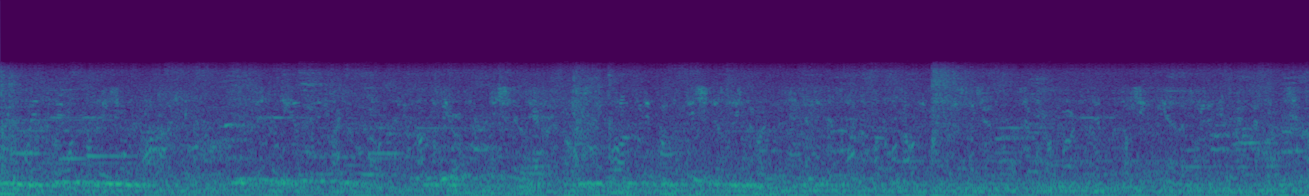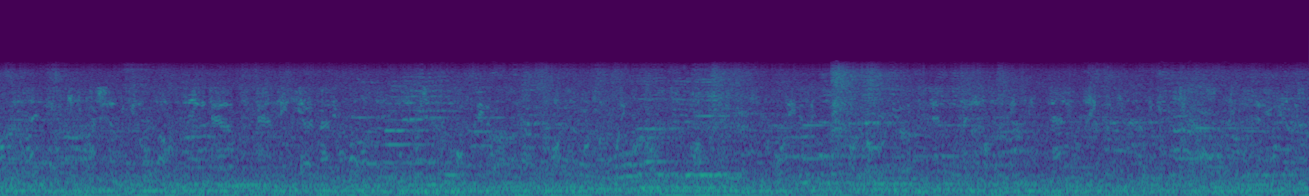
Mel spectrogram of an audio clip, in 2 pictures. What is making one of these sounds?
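A busy room murmurs with many distant voices.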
